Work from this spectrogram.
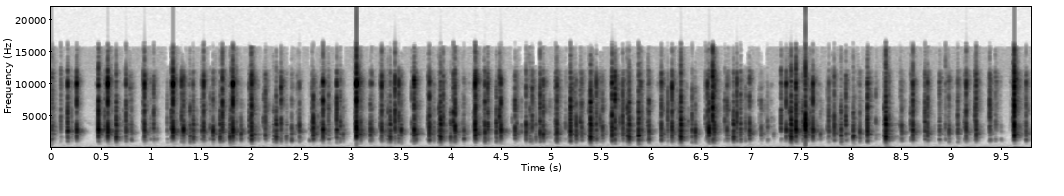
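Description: Fingertips type steadily on a mechanical keyboard with clear pink polycarbonate keycaps and a translucent case. Rapid, bright clicky keystrokes dominate, with almost no low end and short, dry decays.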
